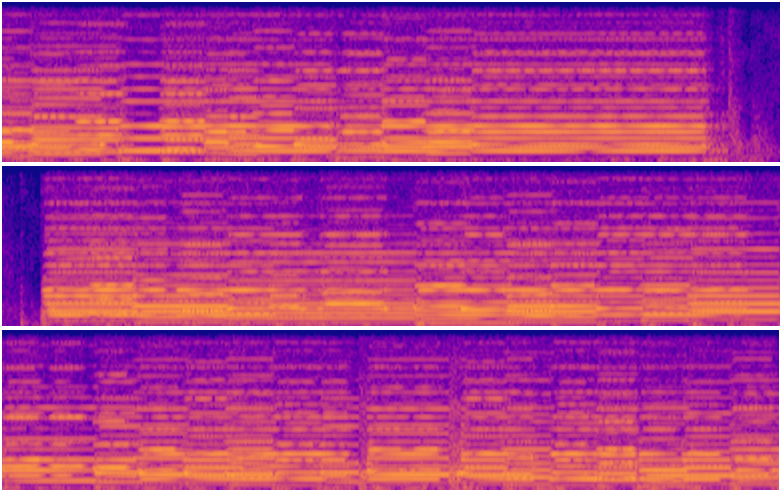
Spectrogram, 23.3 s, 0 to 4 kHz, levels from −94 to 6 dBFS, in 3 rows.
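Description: From 7.26 to 7.96 s and again at 8.06 to 8.16 s, the background turns into a steady, featureless hiss, likely comfort noise in place of the background. Unlike a dropout, only the pause is affected, with a level change of about 1 dB and then about 3 dB lower. At 19.12 to 19.2 s and 20.02 to 20.14 s, actual sound vanishes for 80 and 120 ms under that same flat noise. Here the sound was likely dropped by the voice detector, so content is lost rather than background. The call path's 4 kHz ceiling fits 64 kbps G.711 mu-law.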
